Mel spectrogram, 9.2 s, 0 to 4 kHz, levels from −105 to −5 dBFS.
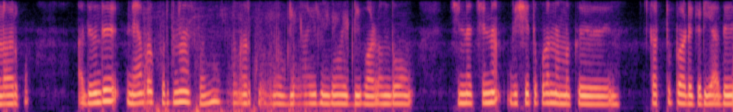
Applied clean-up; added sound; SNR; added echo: neural separator model SepFormer WHAM!.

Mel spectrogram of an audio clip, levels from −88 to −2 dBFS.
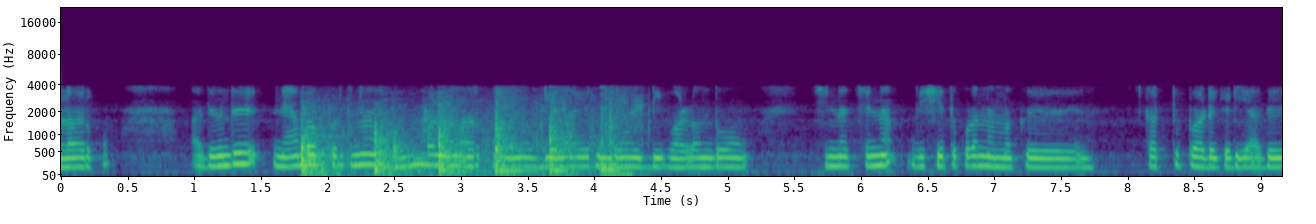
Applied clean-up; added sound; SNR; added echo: none; Walk, footsteps; 1 dB; none.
